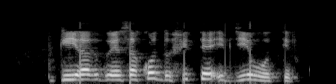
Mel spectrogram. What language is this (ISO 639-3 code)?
kin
